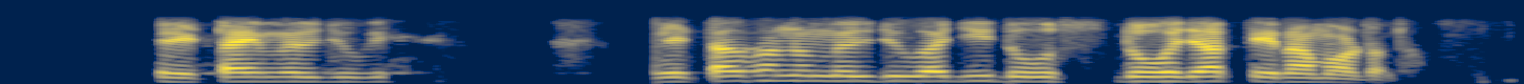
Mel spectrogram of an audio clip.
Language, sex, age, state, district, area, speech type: Punjabi, male, 30-45, Punjab, Mohali, urban, conversation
